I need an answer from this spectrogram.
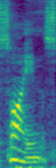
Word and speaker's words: sign: عندي حبايبي كلمة لغاية هنا يعني sign، sign يعني علامة أو إشارة، في حالة إذا كانت علامة أو إشارة فهي الجي بتبقى ايه؟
